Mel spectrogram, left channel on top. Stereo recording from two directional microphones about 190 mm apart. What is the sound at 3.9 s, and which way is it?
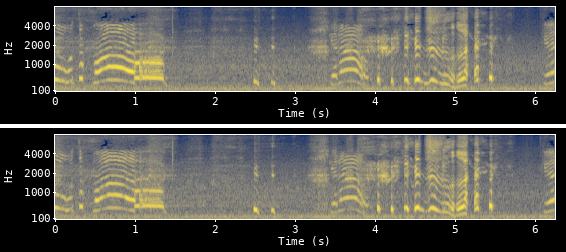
Speech, 35° right (ahead or behind).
